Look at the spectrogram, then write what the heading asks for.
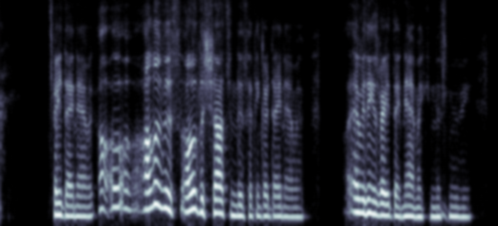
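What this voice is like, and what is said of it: Strained, fading voice. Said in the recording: “I'm losing my voice because I was, like, basically shouting for, like, an hour”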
